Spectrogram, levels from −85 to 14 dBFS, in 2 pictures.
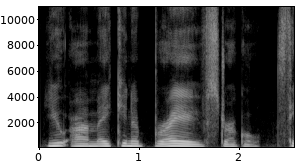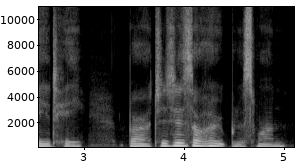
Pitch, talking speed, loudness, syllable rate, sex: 175 Hz, 165 wpm, -16 LUFS, 4.8 syllables/s, female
